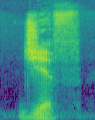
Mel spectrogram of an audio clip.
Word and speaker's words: GIF: record straight he goes it's GIF like Jiffy and I've had people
